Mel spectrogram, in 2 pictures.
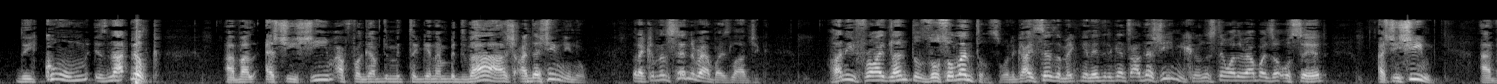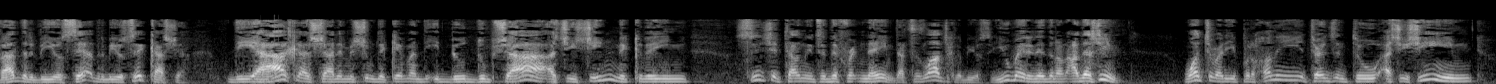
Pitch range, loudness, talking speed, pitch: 125-180 Hz, -18 LUFS, 125 wpm, 135 Hz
